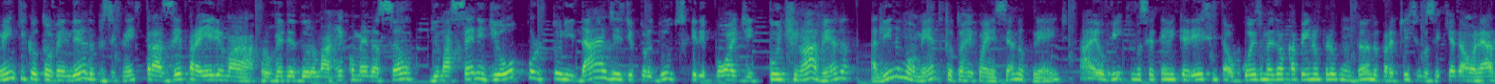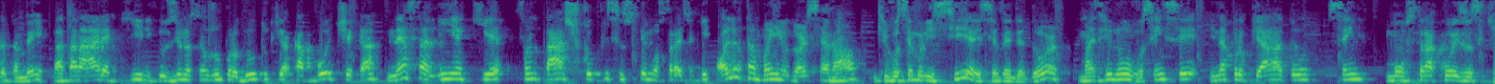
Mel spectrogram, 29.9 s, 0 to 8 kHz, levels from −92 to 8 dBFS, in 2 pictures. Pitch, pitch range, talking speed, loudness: 175 Hz, 150-185 Hz, 215 wpm, -18 LUFS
